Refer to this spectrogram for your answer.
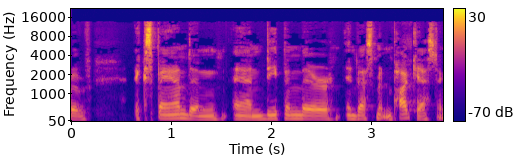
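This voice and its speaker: A man speaks at a moderate pace in a plain, everyday voice, with fairly even intonation. The sound is dry and close, with no echo. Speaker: podcast producer and former pastor. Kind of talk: radio interview.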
